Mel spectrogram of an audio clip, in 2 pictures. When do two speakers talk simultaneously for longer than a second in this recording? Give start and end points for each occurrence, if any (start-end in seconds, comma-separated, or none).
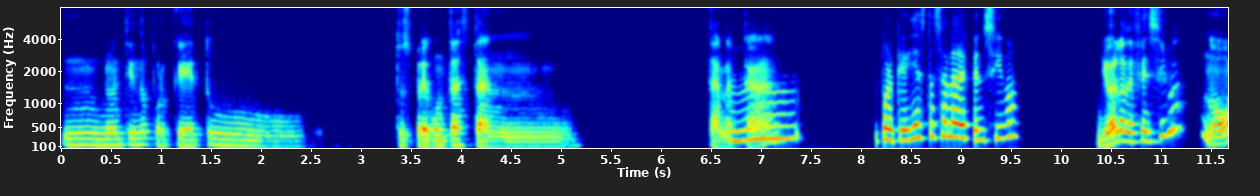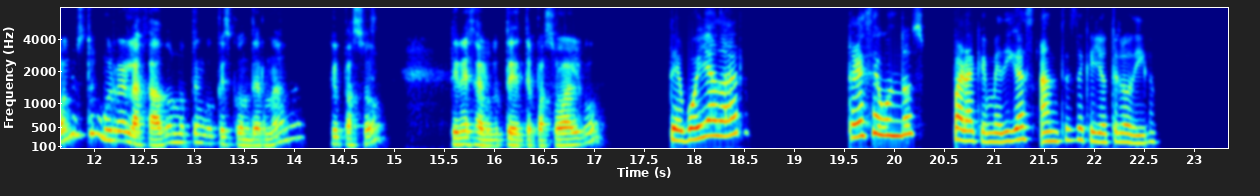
none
